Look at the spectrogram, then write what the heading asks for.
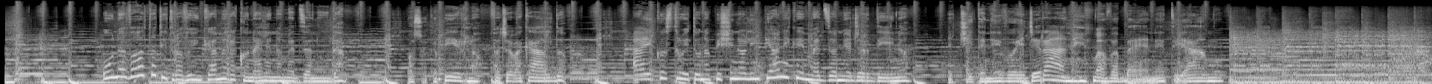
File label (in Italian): recitato giocato; breil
